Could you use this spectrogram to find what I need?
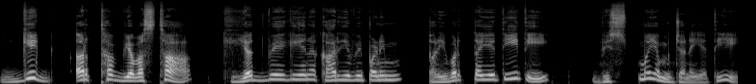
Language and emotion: Sanskrit, surprised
